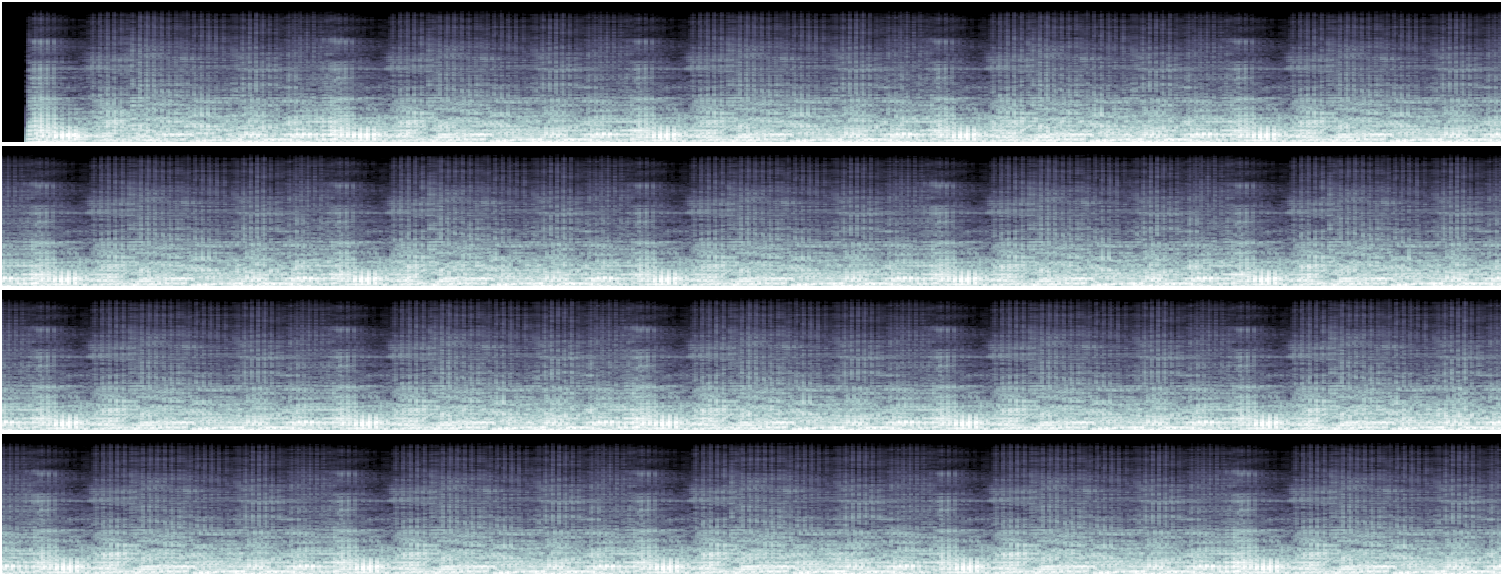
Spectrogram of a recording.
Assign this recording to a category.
Sound effects > Experimental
